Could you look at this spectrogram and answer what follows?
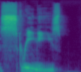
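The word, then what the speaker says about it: Skrenes: Apparently, the last name is pronounced Screenies.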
